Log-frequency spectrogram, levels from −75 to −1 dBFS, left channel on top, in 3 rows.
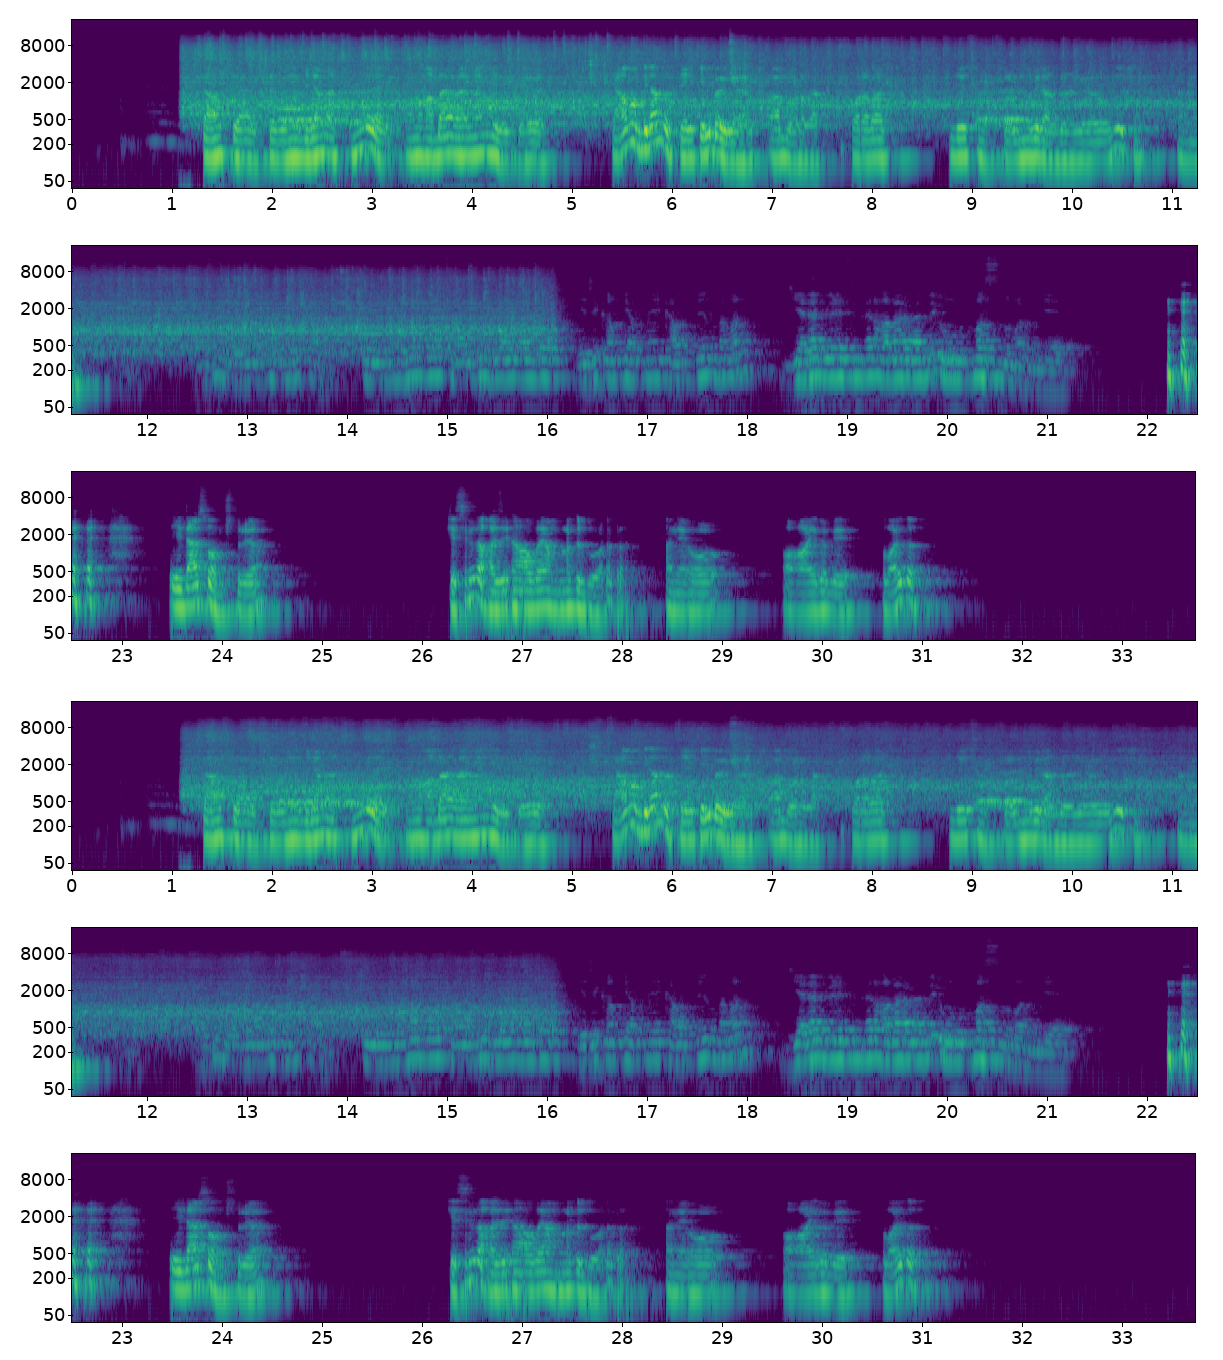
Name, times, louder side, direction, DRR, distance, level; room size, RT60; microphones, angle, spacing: voice 1, 0.7-1.1 11.7-11.9 12.4-13.8 14.1-18.0 18.3-21.2 26.4-26.5 26.9-27.3, left 1 dB, 10° left, -3 dB, 3.9 m, -40 dB
sound 1, 1.1-16.1, left 4 dB, 75° left, 2.1 m, -31 dB
voice 2, 1.3-4.7 5.4-7.5 7.8-8.3 8.8-10.7 11.0-11.4 22.2-23.1 23.5-24.4 26.3-27.8 28.4-29.0 29.6-30.3 30.6-31.0, left 3 dB, 45° left, 5 dB, 0.6 m, -26 dB
18.0 x 8.6 x 2.5 m, 0.70 s
head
